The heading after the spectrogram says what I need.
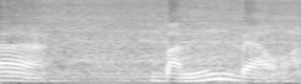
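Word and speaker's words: bánh bèo: แบว นะ ฮะ เนี่ย ครับ เี่ อ่าน ว่า บั แบว นะ ฮะ คำ ว่า บั เนี่ย ภาษา เวียดนาม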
